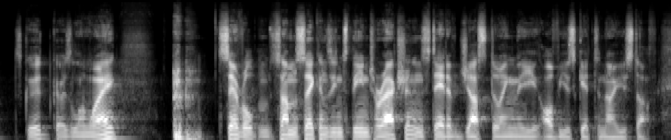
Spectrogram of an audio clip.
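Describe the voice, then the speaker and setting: A bright, sharp tone in an Australian accent, at a fairly quick pace with ordinary pitch variation, in a very clean recording with a silent background. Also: man, big swings in loudness. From Australia, Melbourne. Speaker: dating coach. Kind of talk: commentary on recorded pickup interaction. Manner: casual.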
